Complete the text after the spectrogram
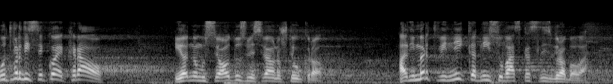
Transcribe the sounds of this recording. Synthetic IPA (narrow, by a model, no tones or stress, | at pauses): ut̪ʋr̩d̪iseko̞jekɾao | io̞d̪mamuseo̞d̪uzmesʋe̞onoʃt̪oukɾa̰o̰ | alimr̩t̪ʋinikad̪niːsuʋaskr̩slizɡɾobo̰ʋa̰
